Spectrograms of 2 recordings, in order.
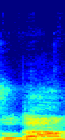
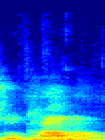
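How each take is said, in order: First: The middle d sound is unaspirated. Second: The middle d sound is aspirated. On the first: It names the garland maker. "ಇದು ಅಲ್ಪ ಪ್ರಾಣ" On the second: It names a different person, Kuchela. "ಅದು ಮಹಾಪ್ರಾಣ"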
